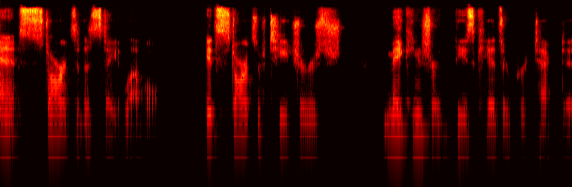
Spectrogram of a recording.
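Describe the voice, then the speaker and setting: With a slight Appalachian accent, a woman speaks in a fairly low pitch at a moderate pace. Her intonation is monotone and flat, and the sound is dry and close with no echo. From US South, East Tennessee Appalachia. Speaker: college student panelist. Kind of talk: panel discussion.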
